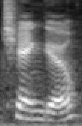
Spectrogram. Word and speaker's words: Canggu: So It's spelled like Kangoo. Yeah. Yeah, it is. But we have an expert here, Canggu. Okay.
